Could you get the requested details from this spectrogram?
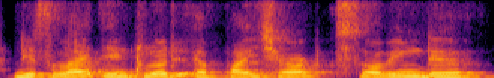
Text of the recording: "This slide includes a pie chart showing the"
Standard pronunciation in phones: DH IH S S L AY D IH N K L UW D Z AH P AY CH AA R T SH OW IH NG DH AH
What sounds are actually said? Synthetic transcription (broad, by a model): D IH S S L AY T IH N K L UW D AH P AY CH AA R T S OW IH NG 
